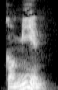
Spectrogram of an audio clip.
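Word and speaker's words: komiğim: I'm funny is comiem. Comiem. It's spelled K-O-M-I. And then the soft G with the little upside down point on it.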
